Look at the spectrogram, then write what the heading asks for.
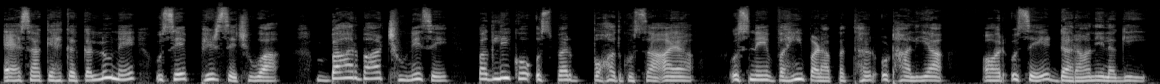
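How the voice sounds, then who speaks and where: Slow-paced woman storyteller, dry sound. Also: mid-range voice, darkish tone, no echo. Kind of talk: scripted story narration.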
